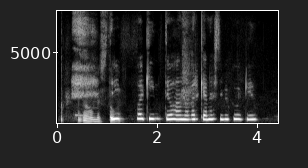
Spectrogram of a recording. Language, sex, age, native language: Icelandic, female, 15, Icelandic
